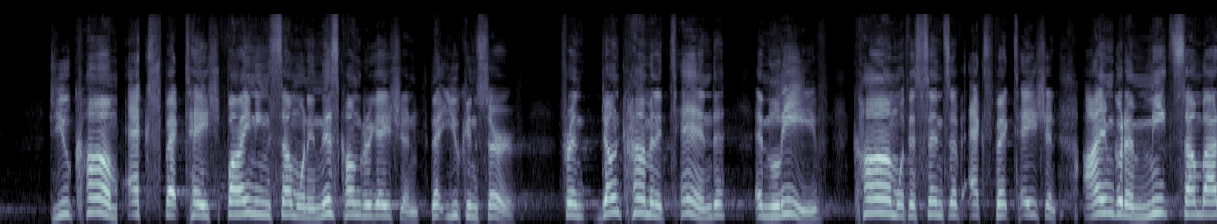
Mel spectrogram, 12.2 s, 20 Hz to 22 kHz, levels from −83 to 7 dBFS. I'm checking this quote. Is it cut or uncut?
cut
